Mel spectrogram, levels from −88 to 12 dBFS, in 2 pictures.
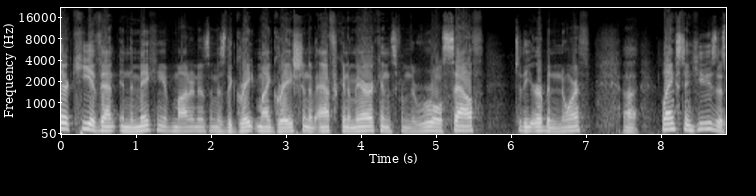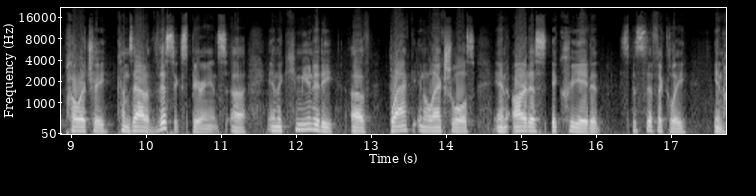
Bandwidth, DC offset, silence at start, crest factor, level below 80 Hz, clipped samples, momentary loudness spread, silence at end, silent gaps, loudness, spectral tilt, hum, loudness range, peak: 16 kHz; under 0.1%; 0 s; 12 dB; -40 dBFS; 0.9%; 8 LU; 0 s; none; -12 LUFS; -5.5 dB/octave; none; 2 LU; 0 dBFS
